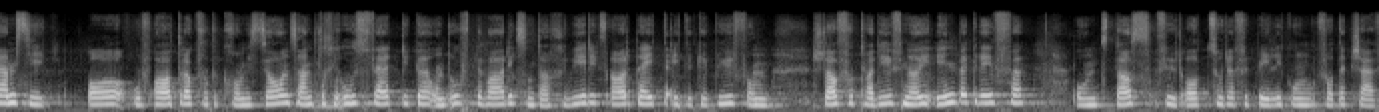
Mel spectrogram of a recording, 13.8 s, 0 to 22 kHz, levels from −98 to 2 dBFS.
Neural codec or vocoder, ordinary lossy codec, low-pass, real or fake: codec, 44.1 kHz, 2.6 kbps, SNAC; none; 14.4 kHz; fake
